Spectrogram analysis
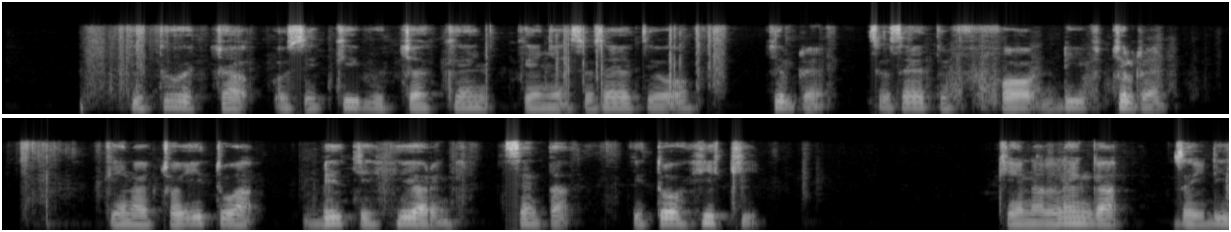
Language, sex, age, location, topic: Swahili, male, 36-49, Wajir, education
